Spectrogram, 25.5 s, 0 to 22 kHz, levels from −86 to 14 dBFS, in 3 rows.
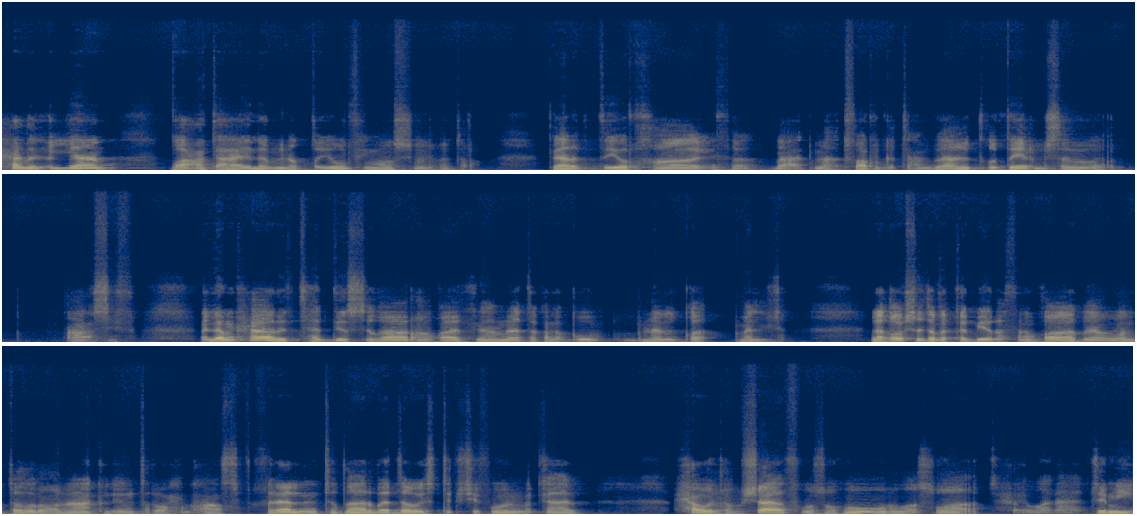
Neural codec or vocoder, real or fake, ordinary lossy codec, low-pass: codec, 44.1 kHz, 2.6 kbps, DAC; fake; none; 19.8 kHz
